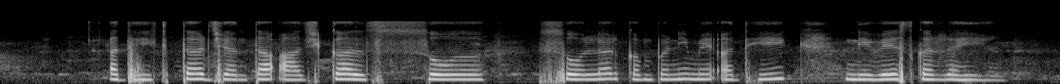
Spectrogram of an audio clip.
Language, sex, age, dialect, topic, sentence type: Hindi, female, 18-24, Marwari Dhudhari, banking, statement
